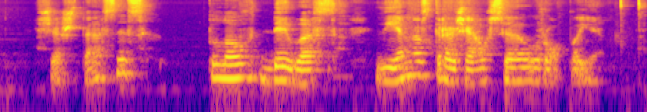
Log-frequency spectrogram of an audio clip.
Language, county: Lithuanian, Panevėžys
